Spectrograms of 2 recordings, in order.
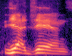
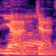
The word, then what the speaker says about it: Janz: It is Jonathan Janz. I hope I pronounced that correctly. Welcome, Jonathan. Janz. It's cool. Janz.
